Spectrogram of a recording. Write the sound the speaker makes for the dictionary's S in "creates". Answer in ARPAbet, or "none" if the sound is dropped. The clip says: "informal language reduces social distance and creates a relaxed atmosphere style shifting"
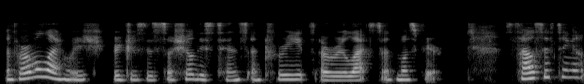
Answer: S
